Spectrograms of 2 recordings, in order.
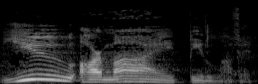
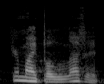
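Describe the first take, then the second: First: Very slow, weighty; a preacher letting the words land; slow affirmation. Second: Softer, quieter repeat; an echo of the same words. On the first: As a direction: stretch each word out. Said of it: "slow repeated affirmation". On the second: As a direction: let it fall softly. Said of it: "softer repetition". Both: Shown as a demonstration.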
